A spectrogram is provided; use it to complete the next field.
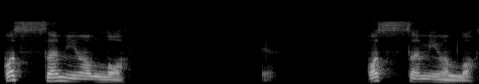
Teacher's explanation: Imam Hisham membaca dengan mengidghamkan dal ke sin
